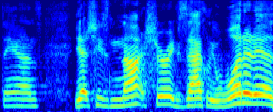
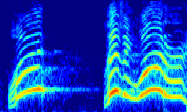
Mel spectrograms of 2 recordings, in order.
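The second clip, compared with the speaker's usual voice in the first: mock dim-witted squeal, much higher and louder; clueless woman; 10 dB louder than usual. Preacher mocking how others play the Samaritan woman, high and dim-witted. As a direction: ham up a clueless woman baffled by the idea. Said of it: "they always make the woman sound like, like an idiot".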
